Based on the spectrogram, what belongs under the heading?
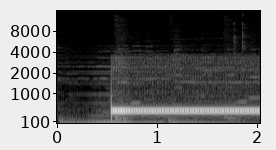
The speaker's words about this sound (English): Whoops, here we go. It's ringing. Good news so far.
